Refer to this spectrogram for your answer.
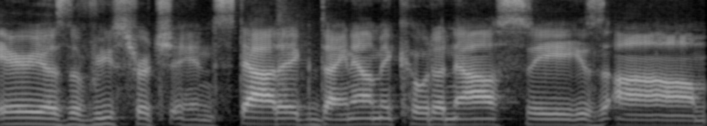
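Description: The speaker goes at a fairly slow pace, with monotone, flat intonation. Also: man. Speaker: conference speaker. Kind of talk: conference talk. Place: hall.

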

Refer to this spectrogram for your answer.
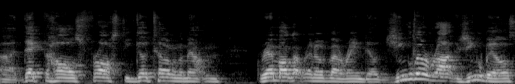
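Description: A man's fast, lively-intoned speech, fairly high in pitch and slightly mellow in tone.

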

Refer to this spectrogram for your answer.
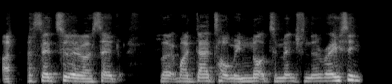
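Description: A man with an English accent talks at a very fast pace against a quiet background. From England. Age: 20s. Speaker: driving instructor. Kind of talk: interview. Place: home room. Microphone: webcam.

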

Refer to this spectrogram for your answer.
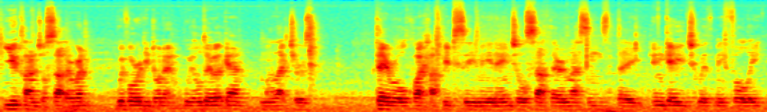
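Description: A man talks at a fairly quick pace in a Manx accent, his intonation flat and monotone. Noticeable background noise runs under his voice. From Isle of Man. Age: 20s. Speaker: university student; guide dog owner. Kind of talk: documentary interview. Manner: hesitant with frequent fillers. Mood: warm, fond. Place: studio.

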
